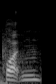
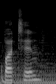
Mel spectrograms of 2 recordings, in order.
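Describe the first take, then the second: First: The T sound is dropped. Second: The T sound is clearly pronounced. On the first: "rarely pronounces T's" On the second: "not button"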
